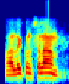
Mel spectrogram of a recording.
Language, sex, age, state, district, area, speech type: Kashmiri, male, 18-30, Jammu and Kashmir, Budgam, rural, conversation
